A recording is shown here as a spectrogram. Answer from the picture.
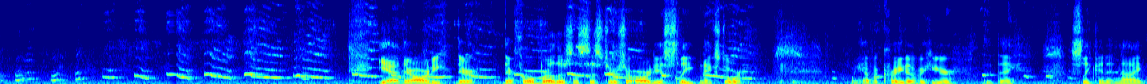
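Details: Kennel puppies five weeks old, having fun while playing, let out a quick run of short falling yelps and whines for about four seconds, then human voices take over, mixed with further squeaky puppy cries indoors.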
